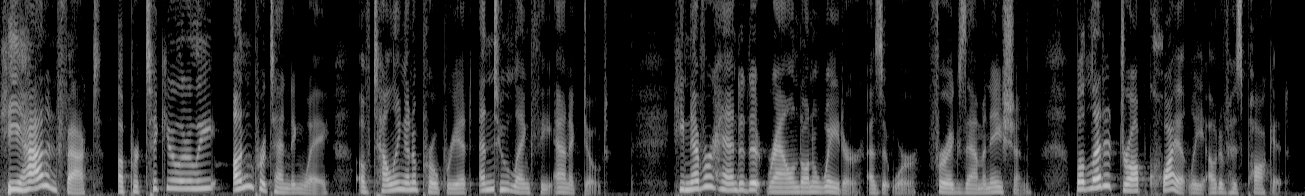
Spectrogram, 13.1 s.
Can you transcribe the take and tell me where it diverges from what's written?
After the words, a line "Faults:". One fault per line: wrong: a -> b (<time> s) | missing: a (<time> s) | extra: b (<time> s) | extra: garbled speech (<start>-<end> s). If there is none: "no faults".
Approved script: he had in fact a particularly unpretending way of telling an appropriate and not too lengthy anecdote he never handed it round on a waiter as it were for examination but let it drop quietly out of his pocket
he had in fact a particularly unpretending way of telling an appropriate and too lengthy anecdote he never handed it round on a waiter as it were for examination but let it drop quietly out of his pocket
Faults:
missing: not (4.9 s)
